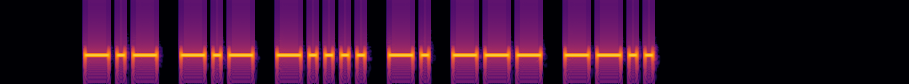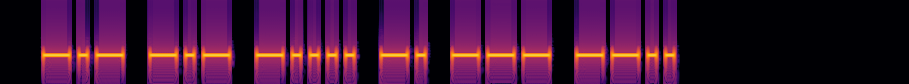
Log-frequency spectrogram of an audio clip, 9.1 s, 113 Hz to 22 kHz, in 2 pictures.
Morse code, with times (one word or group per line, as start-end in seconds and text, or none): 0.4-3.3 KK6NOZ
4.8-7.9 KK6NOZ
